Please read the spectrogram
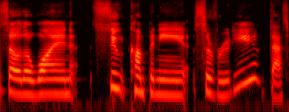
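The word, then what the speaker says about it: Cerruti: And so the one suit company, Serudi, that's pronounced right.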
